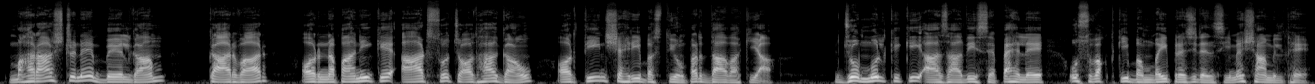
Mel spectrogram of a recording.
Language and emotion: Urdu, neutral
